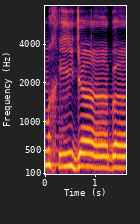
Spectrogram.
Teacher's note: ja ba masing-masing dua harakat kita panjangkan ja fathah diikuti alif ba karena ada fathah tanwin yang dibaca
